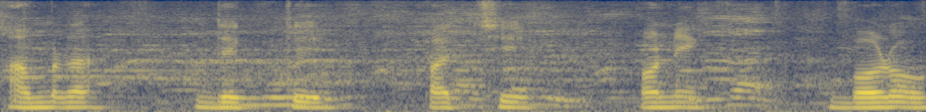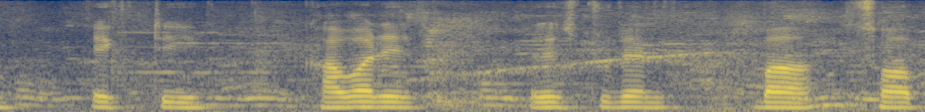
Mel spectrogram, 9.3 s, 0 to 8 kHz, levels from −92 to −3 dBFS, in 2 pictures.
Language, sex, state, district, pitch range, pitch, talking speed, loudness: Bengali, male, West Bengal, Malda, 135-160 Hz, 140 Hz, 70 wpm, -19 LUFS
